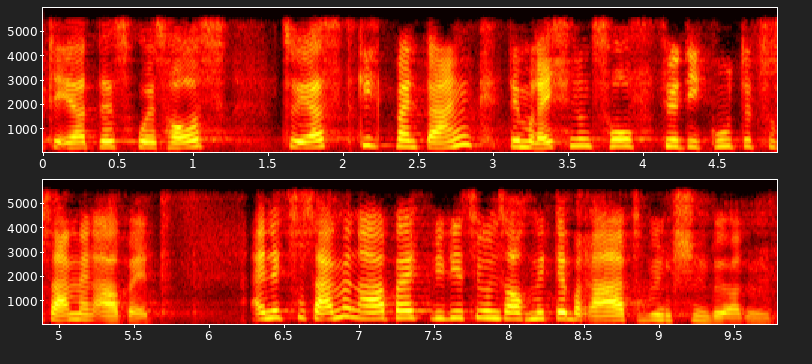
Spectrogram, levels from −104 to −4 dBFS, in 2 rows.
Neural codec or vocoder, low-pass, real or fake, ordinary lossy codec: autoencoder, 48 kHz, 32 numbers a frame, DAC-VAE, trained on Japanese speech; 5.4 kHz; fake; none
